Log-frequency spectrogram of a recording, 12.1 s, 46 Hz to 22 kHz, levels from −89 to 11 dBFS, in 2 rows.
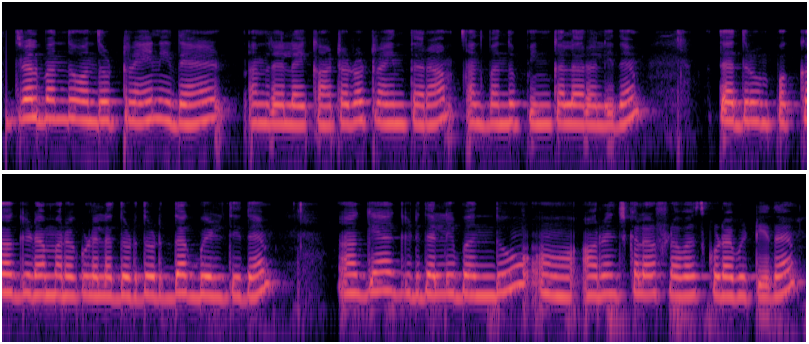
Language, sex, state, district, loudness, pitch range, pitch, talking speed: Kannada, male, Karnataka, Shimoga, -29 LUFS, 255-275 Hz, 265 Hz, 155 wpm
